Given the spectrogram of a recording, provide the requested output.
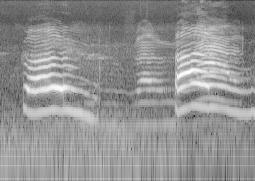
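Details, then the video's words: Two house cats, fierce Temon and quiet Lelo, kept apart by a divider while squaring up to fight; two long, loud, moaning yowls, each held over a second, with a faint murmur in the quiet gap between them. "SUARA KUCING BERANTEM | cat fight sound effect"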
